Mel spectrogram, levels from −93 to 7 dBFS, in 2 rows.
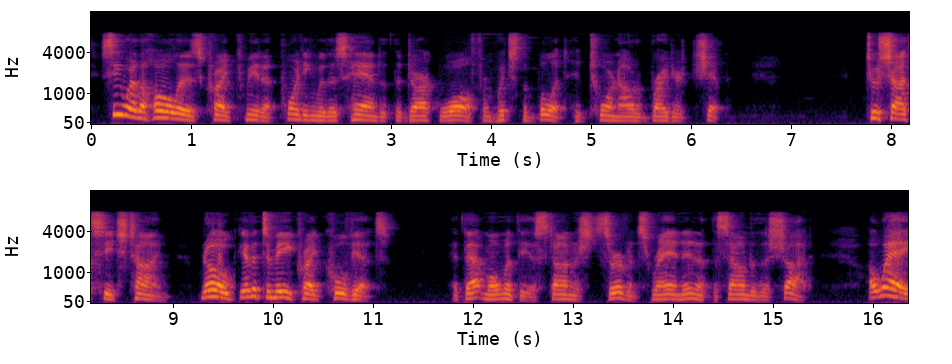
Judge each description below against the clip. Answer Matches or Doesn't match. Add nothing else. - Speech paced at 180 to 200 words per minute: Matches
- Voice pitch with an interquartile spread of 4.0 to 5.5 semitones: Matches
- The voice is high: Doesn't match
